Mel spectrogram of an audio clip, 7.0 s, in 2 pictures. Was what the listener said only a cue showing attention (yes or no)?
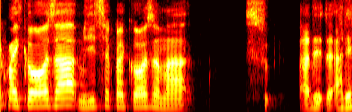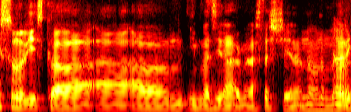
yes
